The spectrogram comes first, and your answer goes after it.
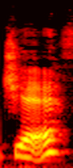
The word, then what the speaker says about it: GIF: so we'll go with gif i also say gif and i don't plan on changing it but the proper pronunciation is actually jeff i know i was mindful when i found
